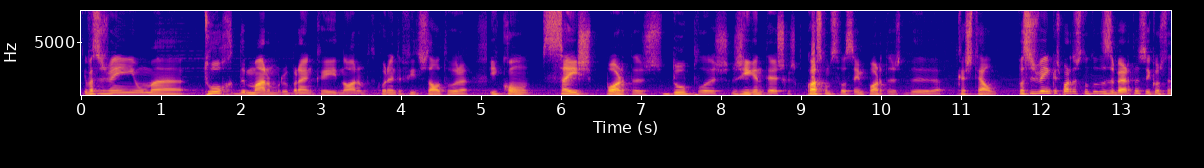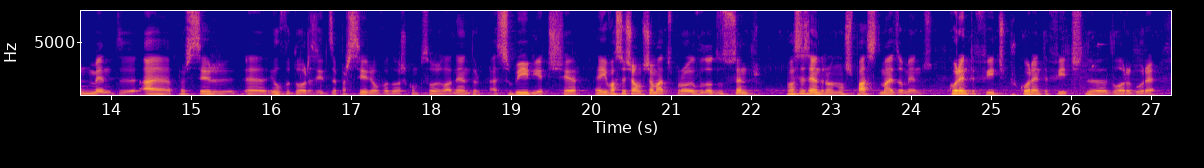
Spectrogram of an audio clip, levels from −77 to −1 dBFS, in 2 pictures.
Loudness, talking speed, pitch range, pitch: -22 LUFS, 170 wpm, 115-140 Hz, 125 Hz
